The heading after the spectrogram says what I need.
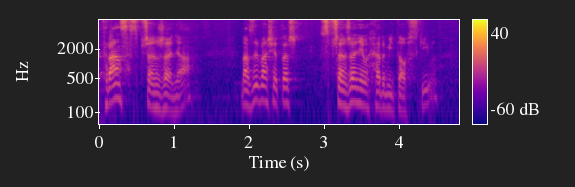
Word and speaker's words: hermitowskim: Ta operacja transsprzężenia nazywa się też sprzężeniem hermitowskim. Może powinienem mówić hermitowskim, bo Francuzi nie wymawiają H, ale już nie bądźmy takimi purystami.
